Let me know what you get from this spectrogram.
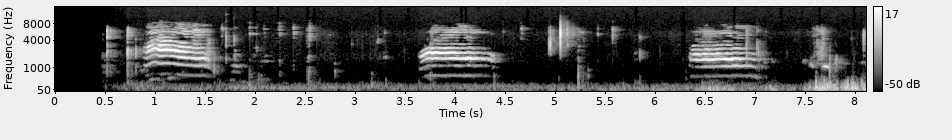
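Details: Stray male domestic cat in heat, excited when petted and seeking a female, meowing three times in long harmonic wails about two seconds apart, with faint low room rumble and a soft thump at the end.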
